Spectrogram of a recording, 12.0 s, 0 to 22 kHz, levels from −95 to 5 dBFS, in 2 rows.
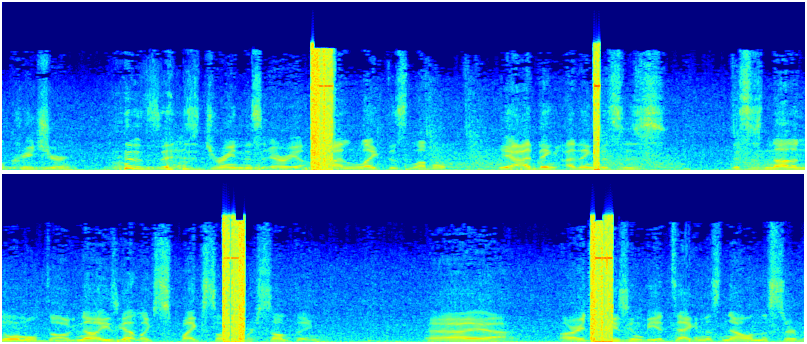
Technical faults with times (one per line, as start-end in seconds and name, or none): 2.32-2.48 uninitialised buffer
4.44-4.48 uninitialised buffer
7.68-7.84 uninitialised buffer
10.44-10.60 uninitialised buffer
